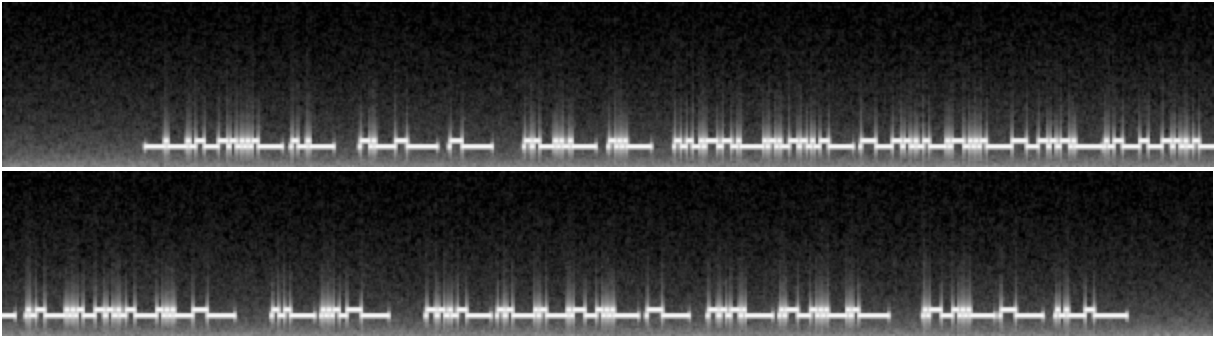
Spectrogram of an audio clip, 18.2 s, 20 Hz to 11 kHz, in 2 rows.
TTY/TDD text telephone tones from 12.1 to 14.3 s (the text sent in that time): ALBERT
